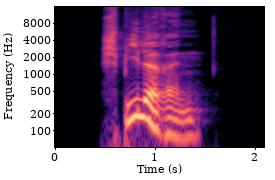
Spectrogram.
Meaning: player
- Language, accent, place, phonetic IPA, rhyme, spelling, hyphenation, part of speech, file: German, Germany, Berlin, [ˈʃpiːləʁɪn], -iːləʁɪn, Spielerin, Spie‧le‧rin, noun, De-Spielerin.ogg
